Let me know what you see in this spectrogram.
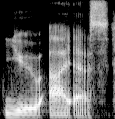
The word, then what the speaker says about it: Nijhuis: And it's by Michelle Nijhuy, I believe is how you say her name. I should have double checked that before I said it, but it's Nijhuis.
